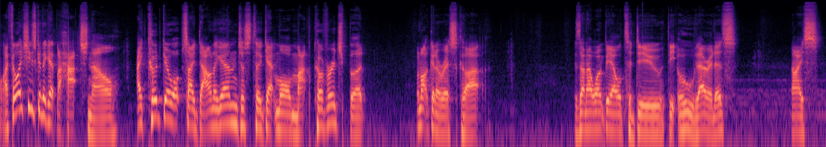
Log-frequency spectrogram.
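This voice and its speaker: A man's voice: mid-range voice, fairly bright tone. A man giving casual gameplay commentary, informally thinking aloud as he plays. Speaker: gaming video creator.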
